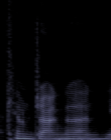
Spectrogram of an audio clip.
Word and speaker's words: Kim Jong-un: I'd love to do a story on Kim, how do you pronounce his name? Kim Jong-un? – Kim Jong-un, yeah.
